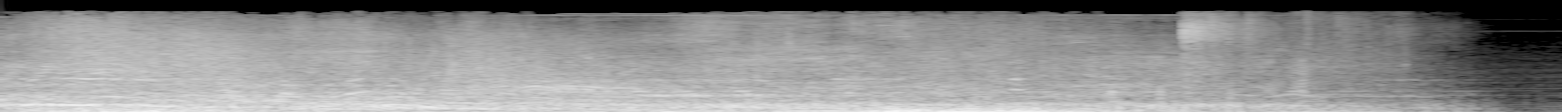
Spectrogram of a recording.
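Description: A magical energy blast roars and crackles loudly.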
